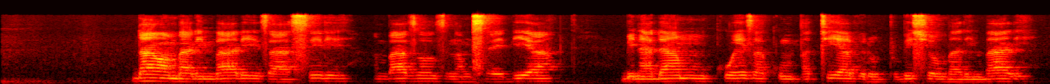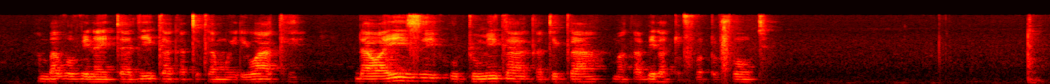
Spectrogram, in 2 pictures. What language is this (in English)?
Swahili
